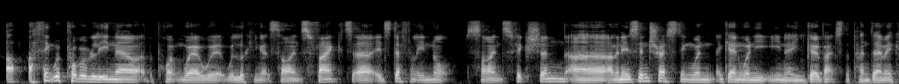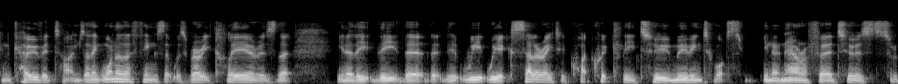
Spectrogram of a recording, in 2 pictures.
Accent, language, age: British, English, 30-49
